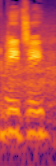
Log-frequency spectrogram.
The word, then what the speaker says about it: Dietschy: Sarah DG, rhymes with peachy.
